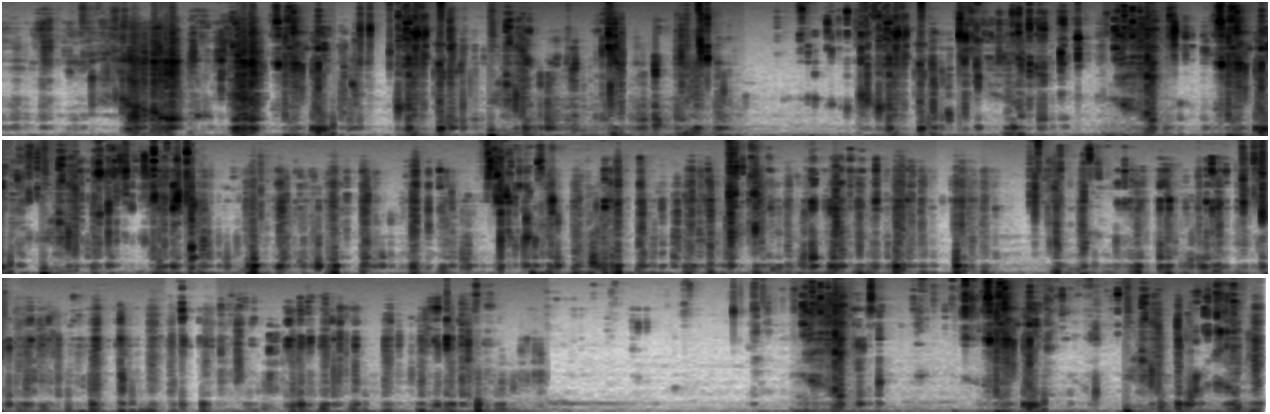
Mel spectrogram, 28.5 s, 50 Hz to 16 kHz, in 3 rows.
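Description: Close-miked ASMR eating of raw beef spinal cord and other raw beef offal: many quick, irregular wet chewing clicks and smacks, with a brief quiet pause about 23 seconds in. Raw beef spinal cord is soft like pudding and chewy like jelly, yet still makes audible chewing sounds.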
